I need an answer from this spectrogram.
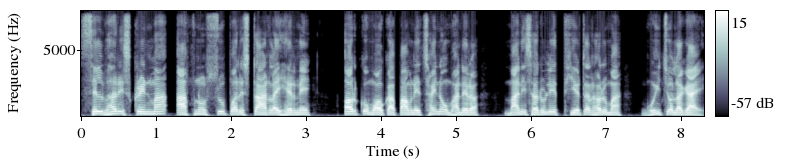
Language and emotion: Nepali, neutral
